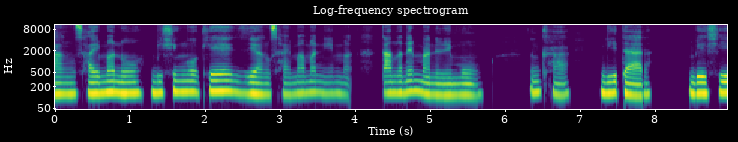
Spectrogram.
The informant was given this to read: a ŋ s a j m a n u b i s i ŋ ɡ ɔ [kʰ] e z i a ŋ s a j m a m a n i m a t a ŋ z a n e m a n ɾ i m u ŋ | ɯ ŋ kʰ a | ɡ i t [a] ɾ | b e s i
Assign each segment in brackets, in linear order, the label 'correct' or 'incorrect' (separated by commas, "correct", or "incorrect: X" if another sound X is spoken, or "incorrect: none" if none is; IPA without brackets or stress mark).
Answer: correct, correct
